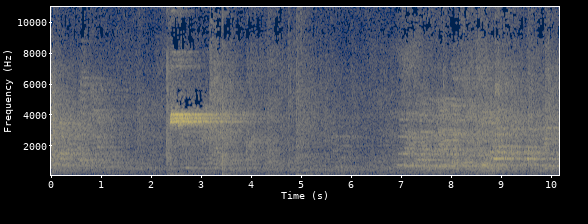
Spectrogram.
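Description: Players' voices call out across a large echoing hall.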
